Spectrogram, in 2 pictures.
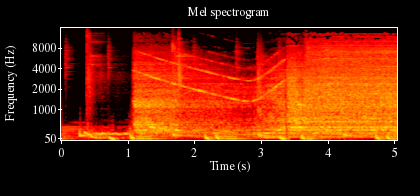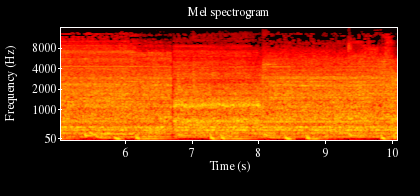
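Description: RevAir reverse-air vacuum hair dryer switching on about a second in: its motor whine falls in pitch, rises again briefly, then settles into a steady rush of air. The dryer is faulty and not blowing warm air.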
